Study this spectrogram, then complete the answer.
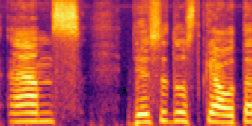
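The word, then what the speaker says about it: AIIMS: पढ़ लीजिए एम का म एस का स एम्स जैसे दोस्त क्या होता है पटना एम्स होता है दिल्ली एम्स होता है यानी कि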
